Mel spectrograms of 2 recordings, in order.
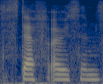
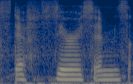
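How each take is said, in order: First: The character after Steph is read as 'oh'. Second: The character after Steph is read as 'zero'. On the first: "I don't know exactly how to pronounce it" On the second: "I don't know exactly how to pronounce it"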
